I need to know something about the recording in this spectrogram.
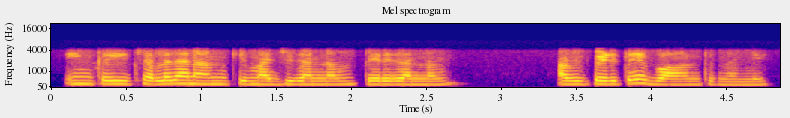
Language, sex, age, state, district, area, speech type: Telugu, female, 30-45, Andhra Pradesh, Eluru, urban, conversation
